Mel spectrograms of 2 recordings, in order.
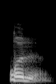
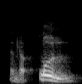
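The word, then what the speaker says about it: قُلْ: শুরু করছি আল্লাহর নামে যিনি পরম করুণাময় অতি দয়ালু কুলহু আল্লাহু আহাদ কুল এটা হচ্ছে কুল কফ কফের উচ্চারণটা আমরা জানি জিহ্বার গোড়া তার বরাবর উপরে তালু সঙ্গে লাগাইয়া কুল আর আমরা যখন কাফ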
